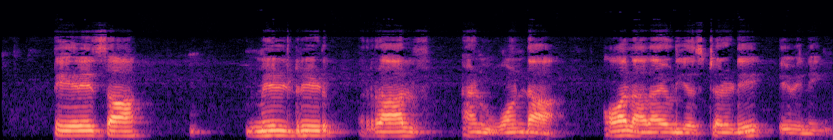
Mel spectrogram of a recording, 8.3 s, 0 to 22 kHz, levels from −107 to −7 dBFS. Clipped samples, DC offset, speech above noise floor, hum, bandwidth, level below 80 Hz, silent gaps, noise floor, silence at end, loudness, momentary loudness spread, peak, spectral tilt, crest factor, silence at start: under 0.1%; under 0.1%; 46 dB; none; 9.2 kHz; -74 dBFS; none; -74 dBFS; 0 s; -28 LUFS; 15 LU; -12 dBFS; -5.5 dB/octave; 18 dB; 0.55 s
